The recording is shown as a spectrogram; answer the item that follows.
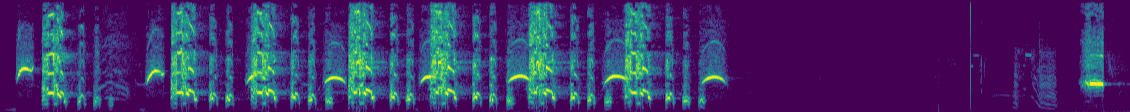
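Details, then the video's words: Grey francolin (teetar) gives a loud, steady series of harsh, ringing notes with short upward-curving whistles, repeated rapidly for five seconds, then near silence with one final note. "gray francolin teetar sound"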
